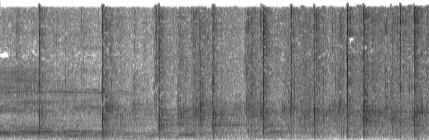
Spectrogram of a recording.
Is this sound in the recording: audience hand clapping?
yes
